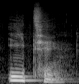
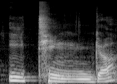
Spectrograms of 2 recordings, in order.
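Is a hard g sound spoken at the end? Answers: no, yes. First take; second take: no; yes. First: It ends in ng with no hard g. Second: A hard g sound is heard at the end. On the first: The speaker calls it right. "it's eating" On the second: The speaker calls it wrong. "It's not eating"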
